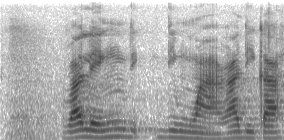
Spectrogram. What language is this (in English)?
Tswana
